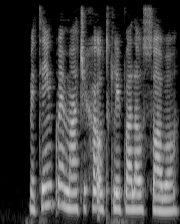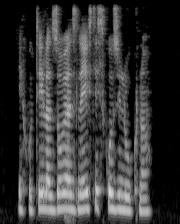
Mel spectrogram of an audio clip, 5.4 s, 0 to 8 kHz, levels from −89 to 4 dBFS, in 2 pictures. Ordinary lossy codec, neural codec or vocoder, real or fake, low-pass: none; none; real; 7.2 kHz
